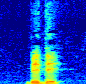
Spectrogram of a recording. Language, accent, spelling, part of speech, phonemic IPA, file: French, France, BD, noun, /be.de/, LL-Q150 (fra)-BD.wav
- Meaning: comic strip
